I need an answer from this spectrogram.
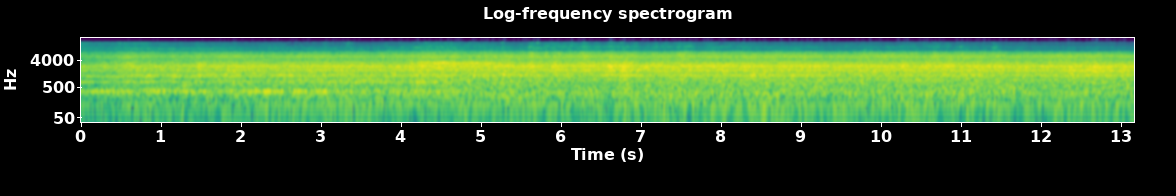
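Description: Steady rumble and rattle of a freight train's bogie open-bottom (BOB) hopper wagons rolling past on the rails, wheels running continuously over the track.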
